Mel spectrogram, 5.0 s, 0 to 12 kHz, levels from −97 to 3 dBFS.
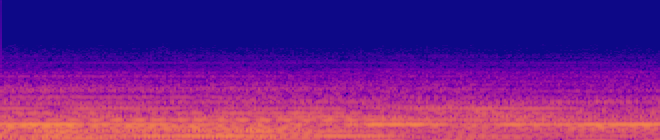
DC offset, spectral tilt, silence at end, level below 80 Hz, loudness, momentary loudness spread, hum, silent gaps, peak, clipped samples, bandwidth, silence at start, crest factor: under 0.1%; -14 dB/octave; 0 s; -44 dBFS; -30 LUFS; 5 LU; none; none; -16 dBFS; under 0.1%; 2.9 kHz; 0 s; 14 dB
